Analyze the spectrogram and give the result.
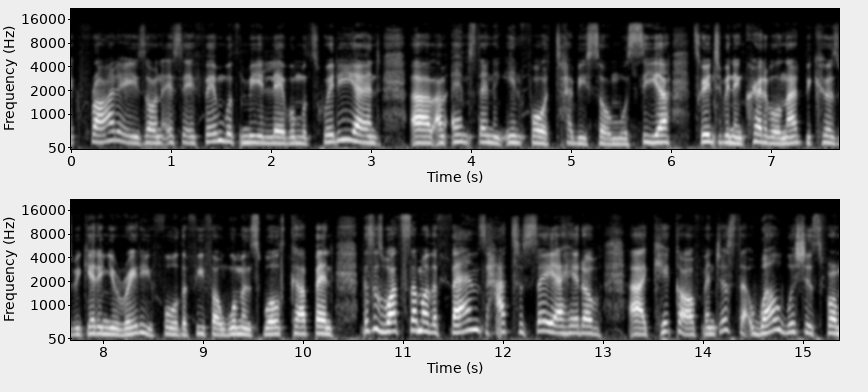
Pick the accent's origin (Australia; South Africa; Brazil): South Africa; I'm a South African women's cricket player.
